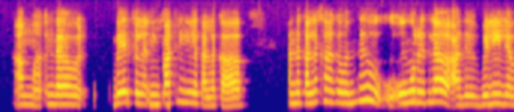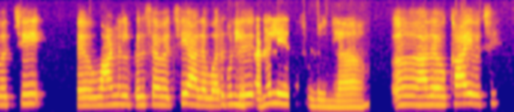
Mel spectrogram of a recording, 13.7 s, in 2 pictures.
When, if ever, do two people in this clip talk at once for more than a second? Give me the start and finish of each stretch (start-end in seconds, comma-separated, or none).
none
